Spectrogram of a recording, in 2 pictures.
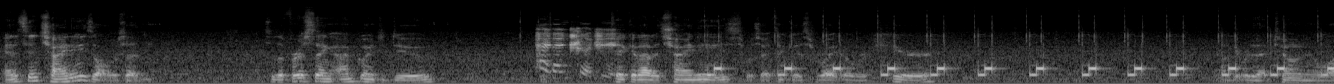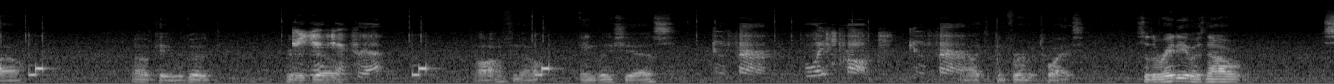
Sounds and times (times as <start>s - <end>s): Speech: 0.0s - 1.6s, 2.7s - 4.4s, 5.4s - 9.3s, 12.4s - 13.6s, 14.7s - 15.5s, 16.2s - 17.2s, 18.1s - 25.8s.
